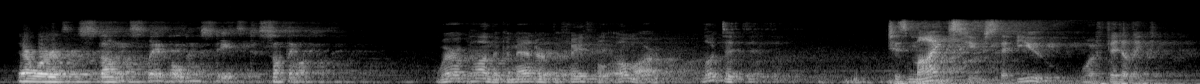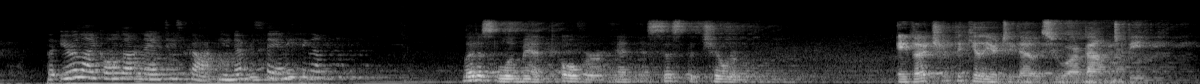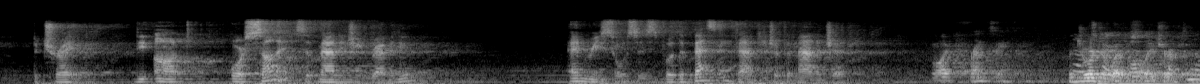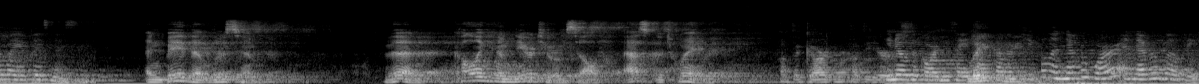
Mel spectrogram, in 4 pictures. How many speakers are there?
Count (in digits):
5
